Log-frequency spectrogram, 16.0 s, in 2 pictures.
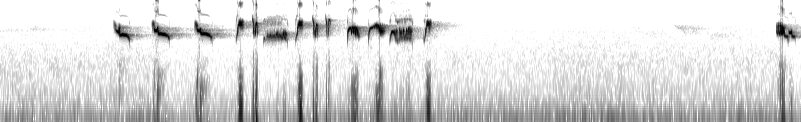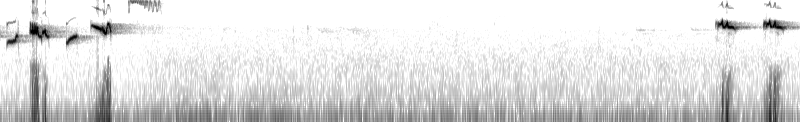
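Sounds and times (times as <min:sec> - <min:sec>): bird chirping: 0:00.0 - 0:04.6, 0:06.2 - 0:13.5, 0:14.2 - 0:16.0.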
